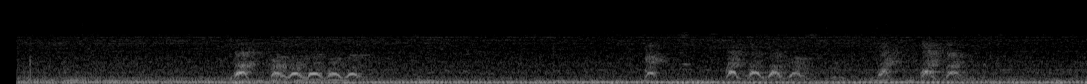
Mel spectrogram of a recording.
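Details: Yakutian Laika named Gardarika, eight months old, barking during training at an electric bear: bursts of harmonic barks around 2.5, 7 and 9 seconds, several quick barks in each burst, over a steady low engine-like rumble.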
